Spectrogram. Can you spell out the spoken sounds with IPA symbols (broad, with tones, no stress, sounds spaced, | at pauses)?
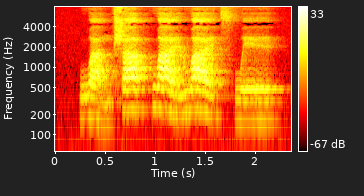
w a̰˨˩ n ʂ ä˦ pʰ w a˥˨ ɪ̯ ɻ w a˥˨ ɪ̯ t͡sʰ w e˦ ɪ̯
